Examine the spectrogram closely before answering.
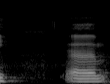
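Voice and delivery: ordinary talk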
